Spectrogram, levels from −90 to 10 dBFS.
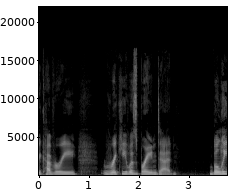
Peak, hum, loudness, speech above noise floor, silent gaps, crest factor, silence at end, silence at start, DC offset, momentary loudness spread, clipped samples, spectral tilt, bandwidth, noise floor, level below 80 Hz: -14 dBFS; none; -33 LUFS; 39 dB; none; 20 dB; 0 s; 0 s; under 0.1%; 12 LU; under 0.1%; -5.5 dB/octave; 16.5 kHz; -71 dBFS; -58 dBFS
